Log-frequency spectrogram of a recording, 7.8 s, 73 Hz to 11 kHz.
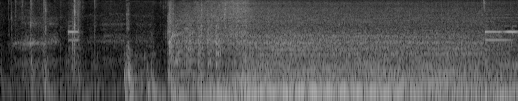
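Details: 1994 Ford F250, after cycling the clutch: short crank catches quickly into a steady, even idle with no grinding or hesitation; starting normally.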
